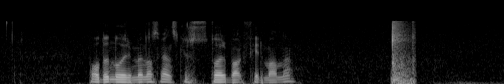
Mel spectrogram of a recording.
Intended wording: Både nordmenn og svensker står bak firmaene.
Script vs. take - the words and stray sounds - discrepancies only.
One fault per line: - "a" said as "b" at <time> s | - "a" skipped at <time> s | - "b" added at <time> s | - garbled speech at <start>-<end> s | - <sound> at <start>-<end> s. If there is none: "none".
- squeak at 3.9-4.2 s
